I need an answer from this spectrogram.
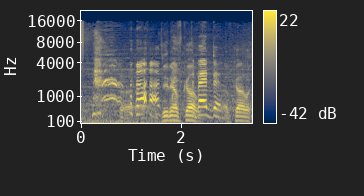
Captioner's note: laughing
